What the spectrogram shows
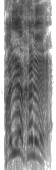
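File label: battle cry, Russian; Engineer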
